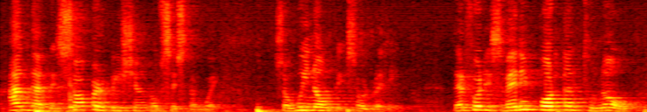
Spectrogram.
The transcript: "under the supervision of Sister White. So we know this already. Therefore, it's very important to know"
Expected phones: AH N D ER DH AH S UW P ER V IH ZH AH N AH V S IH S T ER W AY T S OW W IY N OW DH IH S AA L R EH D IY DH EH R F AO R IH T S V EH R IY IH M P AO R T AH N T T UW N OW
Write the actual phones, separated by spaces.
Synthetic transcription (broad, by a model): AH N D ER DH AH S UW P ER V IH SH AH N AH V S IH S T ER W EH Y S OW W IY N OW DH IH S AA L R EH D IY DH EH R F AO R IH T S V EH R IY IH M P AO R T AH N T T UW N OW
